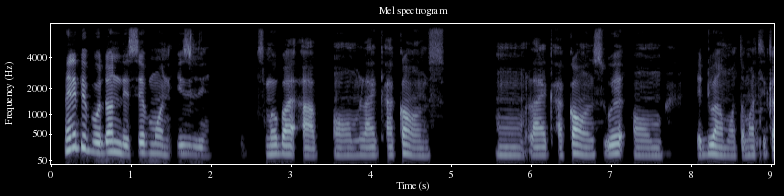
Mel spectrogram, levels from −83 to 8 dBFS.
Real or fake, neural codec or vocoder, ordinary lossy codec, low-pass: real; none; none; 7.2 kHz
